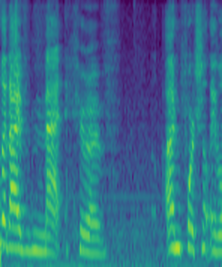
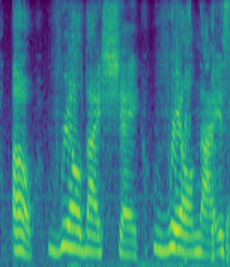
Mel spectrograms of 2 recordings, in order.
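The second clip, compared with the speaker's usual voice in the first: slow, sarcastic, drawn-out real nice. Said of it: "and he goes".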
